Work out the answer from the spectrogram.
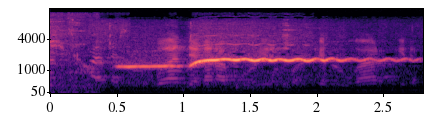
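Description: Whistling, as a person whistles a clear, steady note that steps up to a higher pitch after about a second and holds there, fairly loud, until the end.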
